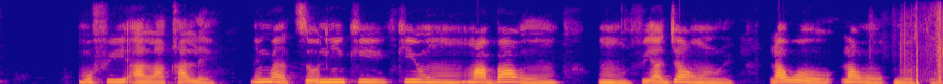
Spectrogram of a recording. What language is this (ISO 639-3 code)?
yor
